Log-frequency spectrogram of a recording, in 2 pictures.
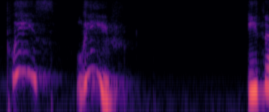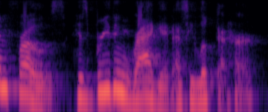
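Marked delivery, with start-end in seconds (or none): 0.1-1.2 high, soft plea; pleading. A narrator's reading. Lila begging Ethan to leave, pleading. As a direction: beg in a high, small voice. Woman begs man to leave.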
